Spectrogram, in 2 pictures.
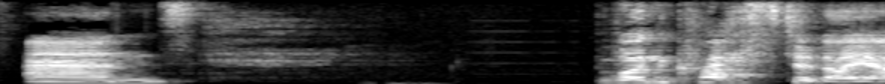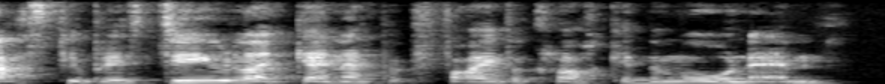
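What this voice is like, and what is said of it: Welsh Cardiff accent. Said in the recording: “the Welsh leek in me, I don't know if you can tell by my accent that I'm a very proud Cardiff born and bred girl”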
